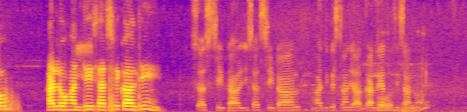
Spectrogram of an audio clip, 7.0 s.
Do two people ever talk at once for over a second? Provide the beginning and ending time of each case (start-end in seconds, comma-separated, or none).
none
